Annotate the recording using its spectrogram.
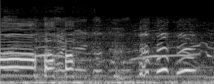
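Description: Long, drawn-out wavering vocal calls, one at the start and more in the second half, over crowd babble and a steady low rumble.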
